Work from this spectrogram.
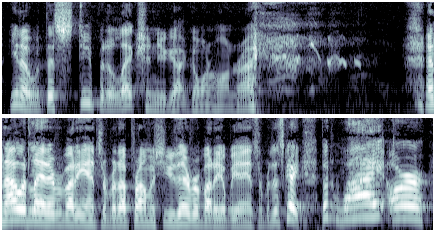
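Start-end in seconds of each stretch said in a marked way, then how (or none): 4.2-8.6 loud rush. Acted. Surge of energy after laughter.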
